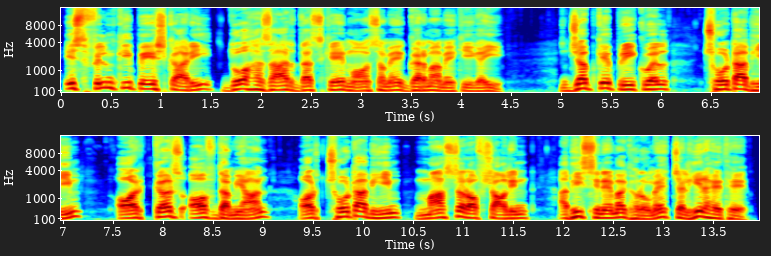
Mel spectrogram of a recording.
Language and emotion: Urdu, neutral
